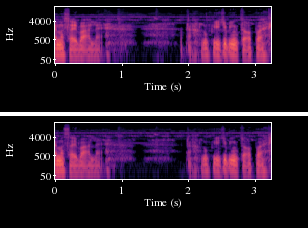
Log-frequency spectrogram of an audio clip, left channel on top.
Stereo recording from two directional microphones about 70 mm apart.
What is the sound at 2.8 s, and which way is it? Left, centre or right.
Speech, centre.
